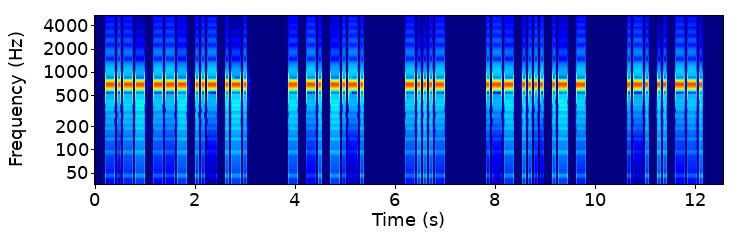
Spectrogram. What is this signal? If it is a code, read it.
Morse code, heard as a keyed tone, about 20 wpm, 700 Hz. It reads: YOUR TNC <BT> WHAT RIG
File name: UK MASTER QSOs TRAINING / 20WPM / UK MASTER QSOs 0056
